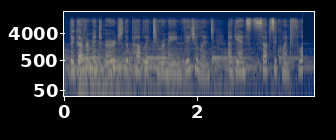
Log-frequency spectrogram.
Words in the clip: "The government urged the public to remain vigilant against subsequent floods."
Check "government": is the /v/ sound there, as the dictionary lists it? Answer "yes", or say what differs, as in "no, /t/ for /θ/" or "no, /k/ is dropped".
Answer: yes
